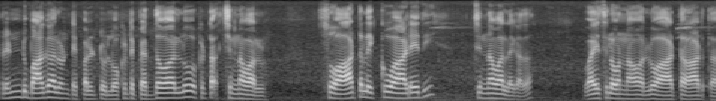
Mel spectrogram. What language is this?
Telugu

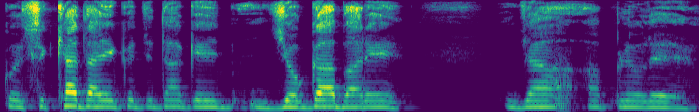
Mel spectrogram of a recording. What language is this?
Punjabi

